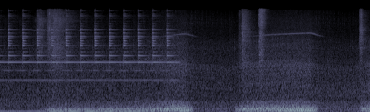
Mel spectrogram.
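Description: A truck engine revs up and pulls away.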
